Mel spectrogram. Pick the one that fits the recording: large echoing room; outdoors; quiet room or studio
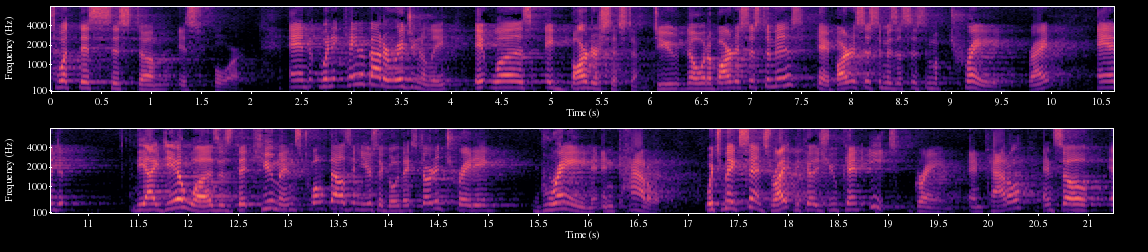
large echoing room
